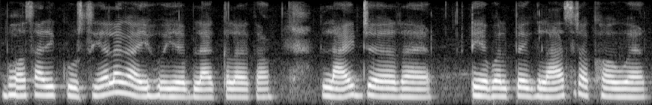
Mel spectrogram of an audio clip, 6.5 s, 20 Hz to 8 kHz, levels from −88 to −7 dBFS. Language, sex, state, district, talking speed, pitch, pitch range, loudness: Hindi, female, Jharkhand, Garhwa, 175 wpm, 190 Hz, 180-205 Hz, -13 LUFS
